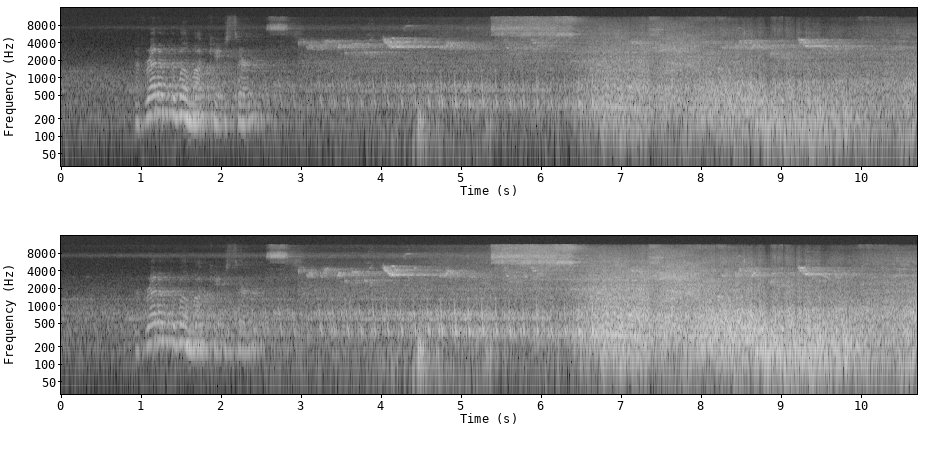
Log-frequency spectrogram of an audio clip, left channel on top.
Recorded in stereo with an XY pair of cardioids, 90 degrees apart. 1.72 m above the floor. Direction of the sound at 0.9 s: 30° left.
